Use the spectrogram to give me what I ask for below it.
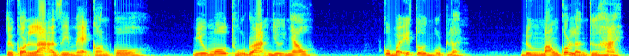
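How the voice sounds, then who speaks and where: A woman's voice: fairly low pitch, expressive, fairly quick, lightly acted. Woman reading a scornful angry husband. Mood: harsh. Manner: harsh, contemptuous.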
